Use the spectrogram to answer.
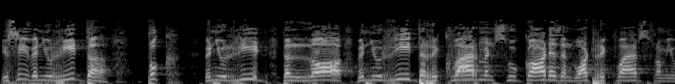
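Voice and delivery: loud, driving sermon build; preaching at full force. Acted. Preacher pressing the congregation about God's law, loud. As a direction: hammer each line to the congregation.

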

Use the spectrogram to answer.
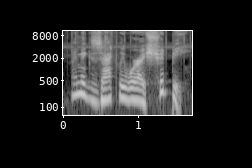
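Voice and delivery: put-on high, quick child's insistence; child insisting. Child insists to woodcutter, high and quick. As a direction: rattle it off like a sure child. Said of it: "the child insisted".

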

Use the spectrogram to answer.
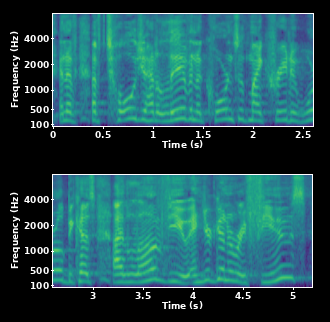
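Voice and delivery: impassioned plea. Acted. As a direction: build it up like an exasperated parent. Voicing God's exasperated offer.

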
